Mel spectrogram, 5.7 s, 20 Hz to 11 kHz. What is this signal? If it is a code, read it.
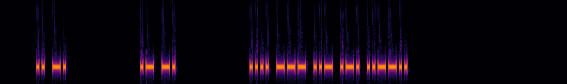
Morse code, heard as a keyed tone, about 46 wpm, 700 Hz. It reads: IN AN HOUR?
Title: 4x Word-Spacing - Sentences from Top 400 Words - 45wpm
